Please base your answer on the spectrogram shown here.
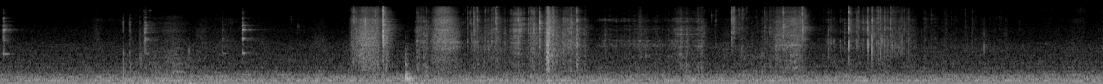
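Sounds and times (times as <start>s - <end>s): aluminium foil crinkling: 3.5s - 10.0s.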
